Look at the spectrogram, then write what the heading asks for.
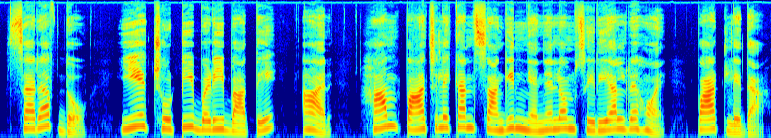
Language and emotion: Santali, neutral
